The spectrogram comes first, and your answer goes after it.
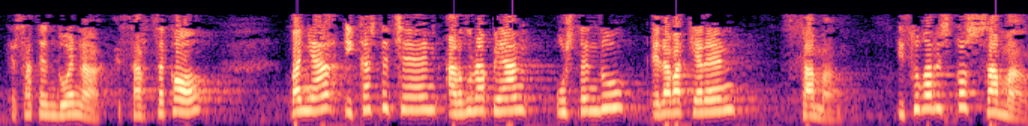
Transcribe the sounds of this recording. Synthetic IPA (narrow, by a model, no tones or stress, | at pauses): e̞sat̪e̞nd̪ue̞nae̞saɾt͡se̞ko̞ | baɲaikast̪e̞t͡ʃenaɾð̞uɾape̞anust̪e̞nd̪ue̞ɾaβakiaɾe̞n | sama̰ | isuɣ̞arisko̞sama̰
